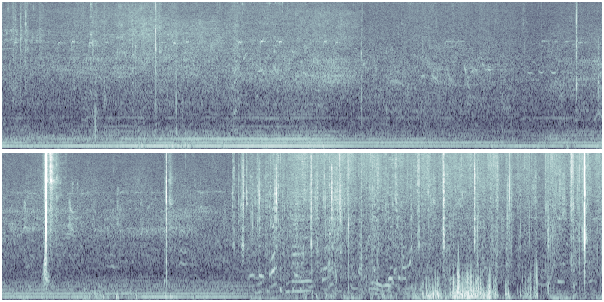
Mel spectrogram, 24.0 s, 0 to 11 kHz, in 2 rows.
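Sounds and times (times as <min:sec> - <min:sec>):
steady low hum: 0:00.0 - 0:24.0
golf irons striking balls: 0:12.7 - 0:13.5.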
